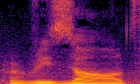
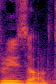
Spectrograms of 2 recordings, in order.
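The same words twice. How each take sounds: First: The stress is on the second syllable. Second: The stress is on the first syllable. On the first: The speaker calls it right. "the stress is on result. The second syllable" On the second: The speaker calls it wrong. "you said result"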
